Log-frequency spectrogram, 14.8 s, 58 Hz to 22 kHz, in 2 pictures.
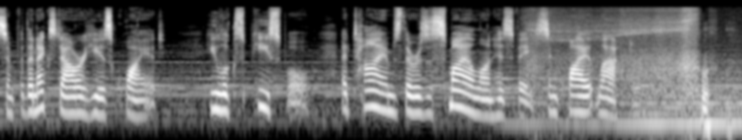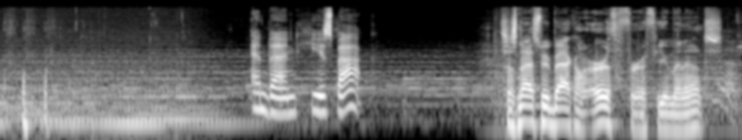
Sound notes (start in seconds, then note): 6.8 chuckles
